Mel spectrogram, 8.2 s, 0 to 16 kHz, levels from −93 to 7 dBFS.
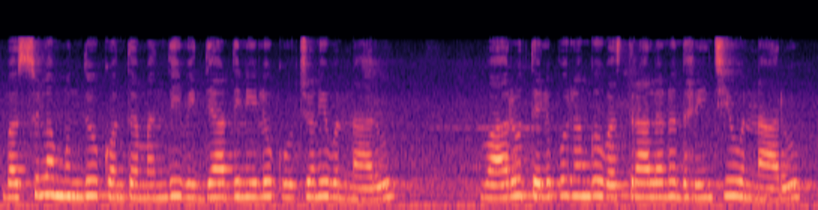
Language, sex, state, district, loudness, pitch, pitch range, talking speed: Telugu, female, Telangana, Mahabubabad, -16 LUFS, 245 Hz, 230-255 Hz, 95 wpm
